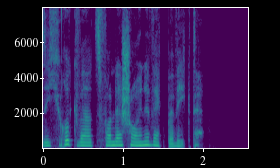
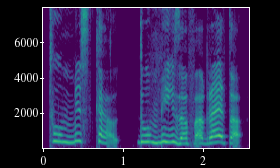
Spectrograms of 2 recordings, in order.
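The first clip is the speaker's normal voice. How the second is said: much higher, louder shriek of insults; furious screaming; 10 semitones higher, 5 dB louder than usual. A narrator's reading. Martha attacking Hugo with her fists, furious screaming. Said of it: "schrie sie".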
